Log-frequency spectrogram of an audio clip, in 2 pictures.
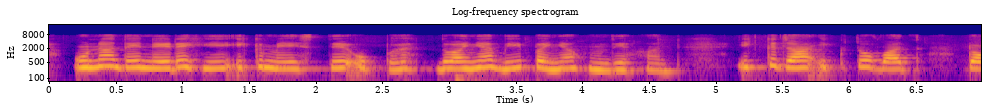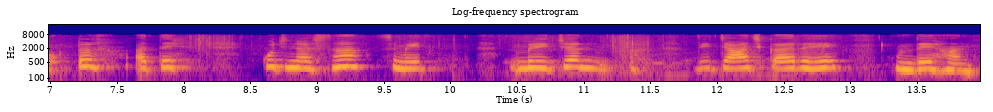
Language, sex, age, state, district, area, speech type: Punjabi, female, 18-30, Punjab, Fatehgarh Sahib, rural, spontaneous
